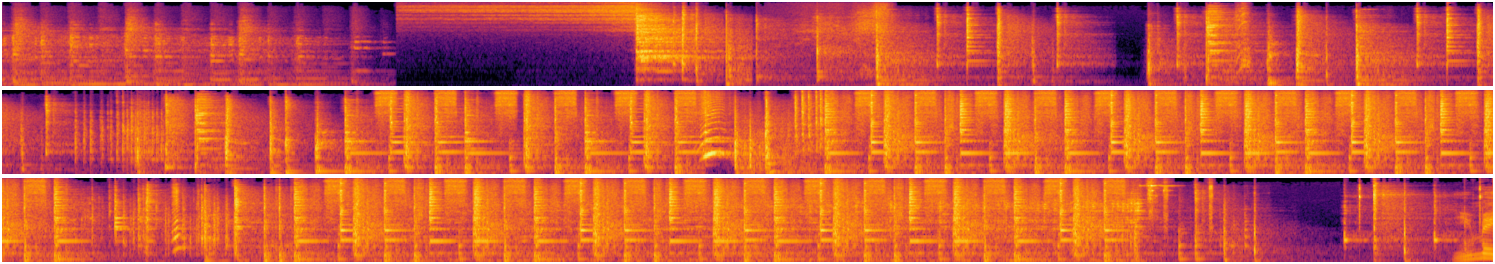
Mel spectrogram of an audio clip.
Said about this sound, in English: And our producer found a very um, sort of uh, full of air tune, I, I, for a, a lack of a better way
